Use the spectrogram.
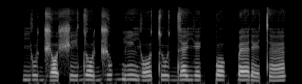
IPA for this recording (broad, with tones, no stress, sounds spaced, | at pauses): j u˧ d͡ʒ ɔ˨ ʃ i˨˦ d o˧ d͡ʒ u˦ ɡ͡b ĩ˦˨ j o˨˦ t u˧ d ɛ˦ j e˧ k͡p o˦ k͡p ɛ˦˨ ɾ e˨ t ɛ̃˧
